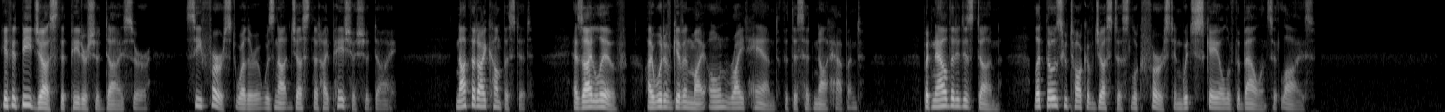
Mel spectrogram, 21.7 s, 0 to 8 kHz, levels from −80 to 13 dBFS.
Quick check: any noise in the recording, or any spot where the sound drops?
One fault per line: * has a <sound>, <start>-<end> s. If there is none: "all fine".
all fine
